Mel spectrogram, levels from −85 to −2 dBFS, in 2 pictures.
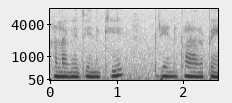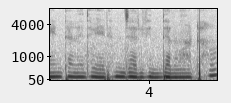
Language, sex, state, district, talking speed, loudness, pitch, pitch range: Telugu, female, Andhra Pradesh, Manyam, 105 wpm, -26 LUFS, 180 Hz, 170-185 Hz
